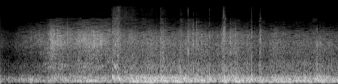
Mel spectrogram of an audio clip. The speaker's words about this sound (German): Bomben explodieren mitten in Tel Aviv, mitten in Gaza-Stadt.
